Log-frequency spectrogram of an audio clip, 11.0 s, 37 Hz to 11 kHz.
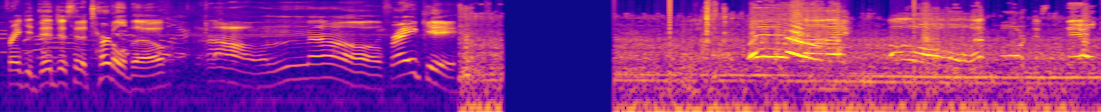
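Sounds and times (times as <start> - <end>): road noise: 0.0 - 5.0, 6.2 - 11.0
car engine drone: 4.6 - 5.0, 6.2 - 11.0
voices exclaiming: 7.5 - 9.9.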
